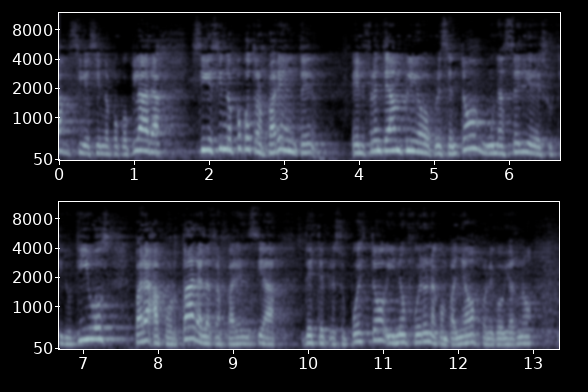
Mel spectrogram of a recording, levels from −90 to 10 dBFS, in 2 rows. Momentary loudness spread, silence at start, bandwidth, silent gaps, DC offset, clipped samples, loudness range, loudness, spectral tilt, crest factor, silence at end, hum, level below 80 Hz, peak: 10 LU; 0 s; 9.8 kHz; none; under 0.1%; under 0.1%; 3 LU; -26 LUFS; -6.5 dB/octave; 18 dB; 0 s; none; -66 dBFS; -8 dBFS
